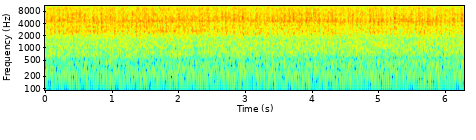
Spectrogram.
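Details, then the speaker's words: Race Ford flathead 8BA V8 on a run stand with a replacement oil gauge: steady low rumbling idle with an even beat, no knocks or ticks; 50 psi oil pressure, oil pump working, no big leaks; compression about 150–165 psi. "okay we just observed us running this thing and on the oil pressure we had a good 50 psi oil pressure so that means the oil pump is working"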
